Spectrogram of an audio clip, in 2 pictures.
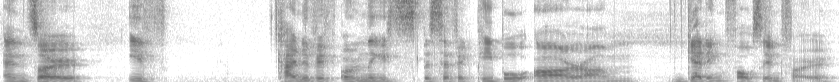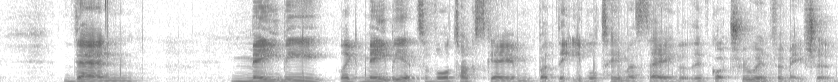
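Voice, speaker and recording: A man, a guest on a podcast, explaining game rules in casual chat, halting with many fillers and restarts. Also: medium pitch. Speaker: guest storyteller.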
